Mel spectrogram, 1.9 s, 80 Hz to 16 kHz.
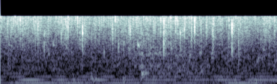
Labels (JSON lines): {"label": "biophony, midshipman", "recorder": "SoundTrap 500"}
